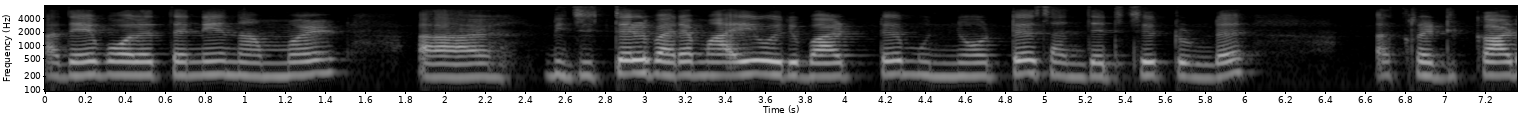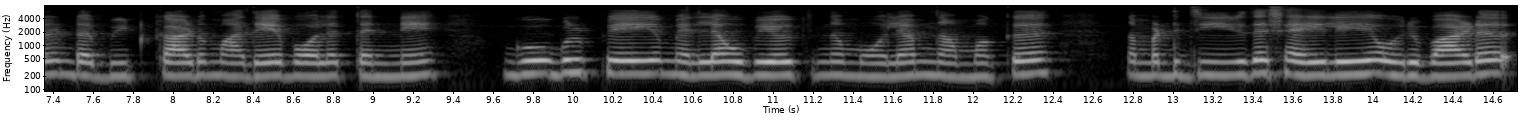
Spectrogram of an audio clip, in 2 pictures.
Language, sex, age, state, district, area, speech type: Malayalam, female, 18-30, Kerala, Palakkad, rural, spontaneous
